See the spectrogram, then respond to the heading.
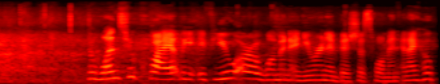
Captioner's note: laugh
